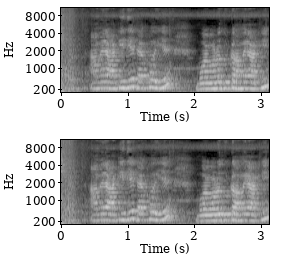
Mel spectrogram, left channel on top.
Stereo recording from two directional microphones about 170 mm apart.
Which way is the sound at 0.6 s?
Centre (ahead or behind).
